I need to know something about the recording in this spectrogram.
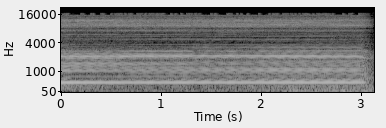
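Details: Electric brake vacuum pump on an El Camino with low manifold vacuum, using a solid-state relay triggered by a pressure switch; after the brake is released it hums evenly at mid pitch for about three seconds, then cuts off cleanly once fully pressurized, cycling far less than before.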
